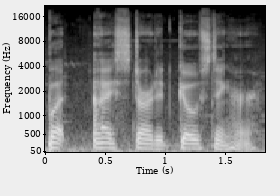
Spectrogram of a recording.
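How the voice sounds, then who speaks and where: A man acts out an awkward young medical resident in a radio drama. His mid-pitched voice has some creak and a dry, deadpan way with self-deprecating jokes. There is background noise around him. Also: a little slow, lightly acted. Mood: sly, teasing. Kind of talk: naturalistic radio drama acting.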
